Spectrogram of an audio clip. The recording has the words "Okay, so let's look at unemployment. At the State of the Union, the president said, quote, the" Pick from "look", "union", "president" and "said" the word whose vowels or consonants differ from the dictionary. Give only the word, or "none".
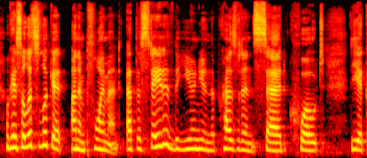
none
